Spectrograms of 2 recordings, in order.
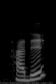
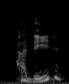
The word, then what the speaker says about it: Hadid: Hadid. – Hadid. – Hadid.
